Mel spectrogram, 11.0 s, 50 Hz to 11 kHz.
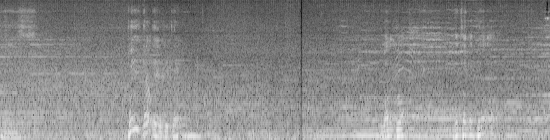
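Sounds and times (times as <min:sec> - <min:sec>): rumble of passing cars: 0:00.0 - 0:11.0.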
